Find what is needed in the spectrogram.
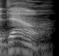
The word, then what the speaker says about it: Tao: the Tao, is that correct? – Yeah, the Tao. The Tao. It's spelled T-A-O, but it's pronounced. Yeah, Tao, with the D, okay.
